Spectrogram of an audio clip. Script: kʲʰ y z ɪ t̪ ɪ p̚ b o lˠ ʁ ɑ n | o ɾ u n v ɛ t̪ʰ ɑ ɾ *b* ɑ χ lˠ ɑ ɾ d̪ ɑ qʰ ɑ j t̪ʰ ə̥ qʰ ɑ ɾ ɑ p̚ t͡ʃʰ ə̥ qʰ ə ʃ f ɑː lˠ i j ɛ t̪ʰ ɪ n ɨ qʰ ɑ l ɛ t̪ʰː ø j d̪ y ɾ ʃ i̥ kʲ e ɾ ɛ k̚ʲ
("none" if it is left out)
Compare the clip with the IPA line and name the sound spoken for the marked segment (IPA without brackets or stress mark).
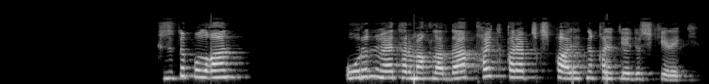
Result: m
